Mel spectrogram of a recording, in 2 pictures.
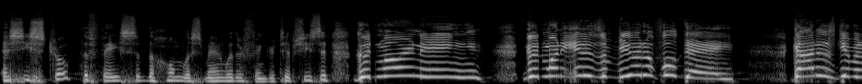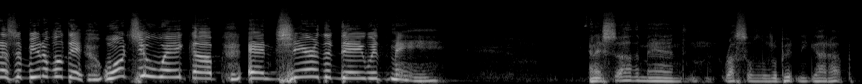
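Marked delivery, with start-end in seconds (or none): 3.5-13.1 high, slow, ringing wake-up call; clear sing-song. Retold or imitated. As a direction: sing out a morning greeting, drawing out the words. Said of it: "sing-songy voice".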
